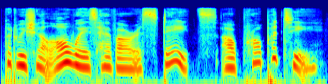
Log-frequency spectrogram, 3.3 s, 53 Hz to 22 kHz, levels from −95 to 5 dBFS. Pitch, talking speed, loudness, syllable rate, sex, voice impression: 190 Hz, 165 wpm, -17 LUFS, 4.5 syllables/s, female, feminine, adult-like, tensed, powerful, clear, intellectual, calm, reassuring, elegant, slightly sharp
